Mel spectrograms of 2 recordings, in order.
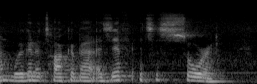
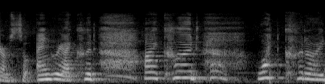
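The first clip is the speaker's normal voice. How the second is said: mock anger; 6 semitones higher than usual. Shown as a demonstration. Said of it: "I'm thinking of some students".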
